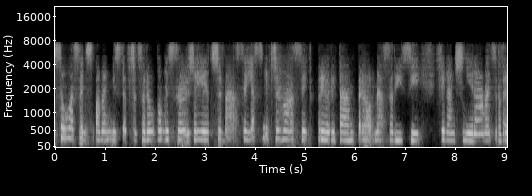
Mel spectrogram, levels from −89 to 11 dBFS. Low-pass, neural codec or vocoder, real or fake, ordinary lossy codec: 7.2 kHz; codec, 44.1 kHz, 0.9 kbps, DAC; fake; none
